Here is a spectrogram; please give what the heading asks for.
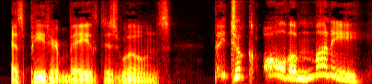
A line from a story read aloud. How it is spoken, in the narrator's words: he sobbed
